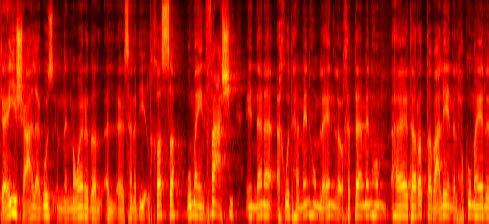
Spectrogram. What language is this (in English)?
Arabic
